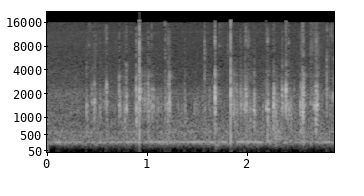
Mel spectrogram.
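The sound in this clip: Short text is typed on a computer keyboard into a property field: a quick, steady patter of many light keystrokes, unaccompanied by speech.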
